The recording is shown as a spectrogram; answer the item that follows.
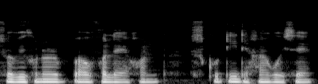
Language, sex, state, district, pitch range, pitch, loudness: Assamese, male, Assam, Kamrup Metropolitan, 110-115 Hz, 115 Hz, -14 LUFS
